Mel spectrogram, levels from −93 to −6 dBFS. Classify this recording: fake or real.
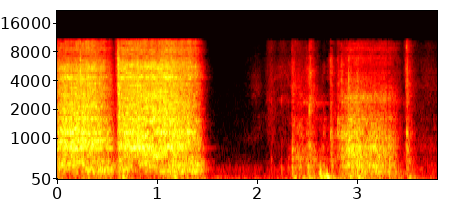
fake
